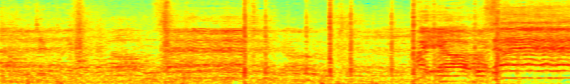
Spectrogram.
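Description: A crowd of men chants loudly, heard through a loudspeaker in a large echoing space.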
